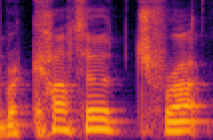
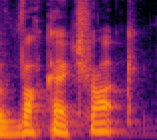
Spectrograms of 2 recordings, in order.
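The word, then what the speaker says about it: Rukkatrukk: The Rakuta truck. I'll help you. The the rocker truck.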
